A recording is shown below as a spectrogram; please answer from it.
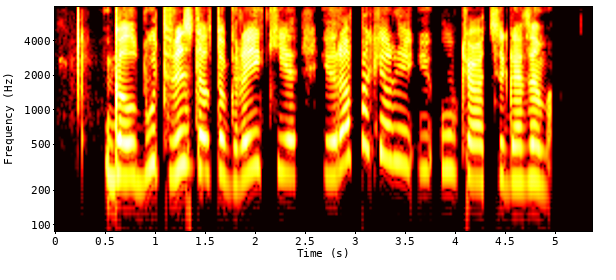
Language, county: Lithuanian, Kaunas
